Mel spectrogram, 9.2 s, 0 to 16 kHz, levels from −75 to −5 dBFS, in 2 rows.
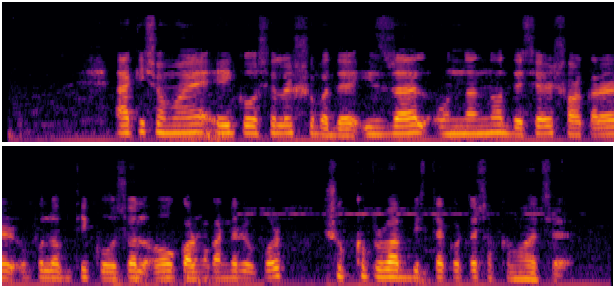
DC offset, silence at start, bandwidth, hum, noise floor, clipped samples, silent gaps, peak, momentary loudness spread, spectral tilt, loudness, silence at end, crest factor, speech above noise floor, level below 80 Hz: under 0.1%; 0.05 s; 11.5 kHz; none; -49 dBFS; under 0.1%; none; -6 dBFS; 8 LU; -6.5 dB/octave; -26 LUFS; 0.1 s; 20 dB; 24 dB; -46 dBFS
